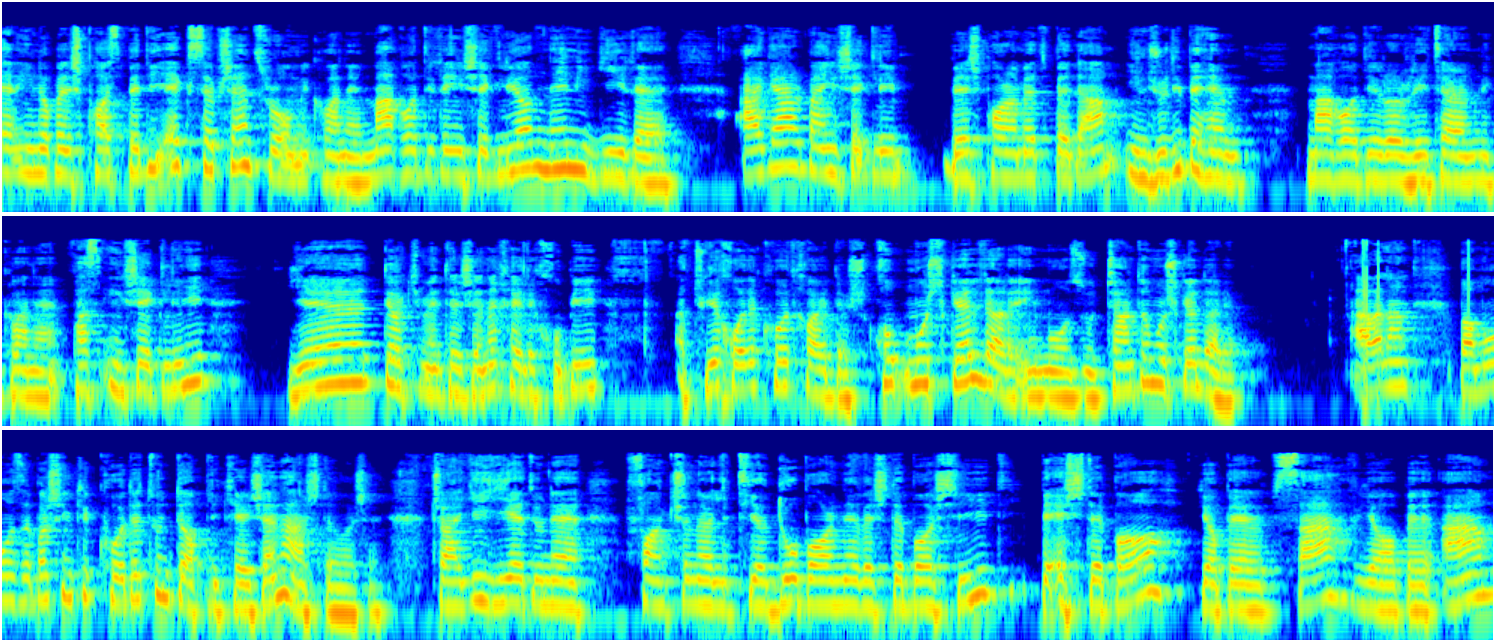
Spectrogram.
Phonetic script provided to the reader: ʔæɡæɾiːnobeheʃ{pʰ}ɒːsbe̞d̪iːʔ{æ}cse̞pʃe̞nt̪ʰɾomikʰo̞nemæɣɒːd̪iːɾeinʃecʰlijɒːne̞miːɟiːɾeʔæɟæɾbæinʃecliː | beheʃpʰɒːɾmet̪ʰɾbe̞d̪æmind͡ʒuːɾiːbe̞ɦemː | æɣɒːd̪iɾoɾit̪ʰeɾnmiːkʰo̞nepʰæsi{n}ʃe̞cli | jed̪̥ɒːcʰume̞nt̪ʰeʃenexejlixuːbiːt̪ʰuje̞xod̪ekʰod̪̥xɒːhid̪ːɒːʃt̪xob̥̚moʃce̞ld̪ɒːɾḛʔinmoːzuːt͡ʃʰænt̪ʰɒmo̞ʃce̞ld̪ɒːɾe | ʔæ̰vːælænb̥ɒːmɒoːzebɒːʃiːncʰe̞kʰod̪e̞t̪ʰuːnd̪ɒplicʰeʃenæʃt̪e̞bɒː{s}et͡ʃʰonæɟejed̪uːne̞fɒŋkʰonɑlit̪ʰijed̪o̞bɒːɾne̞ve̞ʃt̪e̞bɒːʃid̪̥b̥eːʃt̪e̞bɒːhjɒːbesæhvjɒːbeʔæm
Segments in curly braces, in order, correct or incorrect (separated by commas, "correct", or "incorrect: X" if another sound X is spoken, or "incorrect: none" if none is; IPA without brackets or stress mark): correct, incorrect: e, correct, incorrect: ʃ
